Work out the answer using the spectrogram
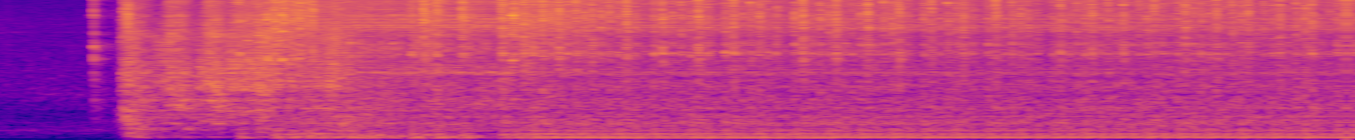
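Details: VW Beetle with new Pertronix distributor and coil, after a quarter-turn carburetor adjustment: quick start then steady, smooth, even low idle with no stumbling; sounding much better, though backfires when revved, owner thinks slightly lean.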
